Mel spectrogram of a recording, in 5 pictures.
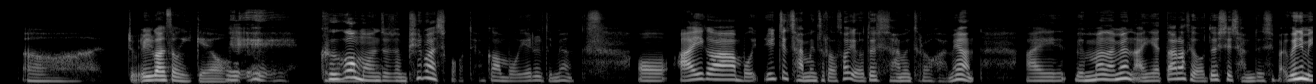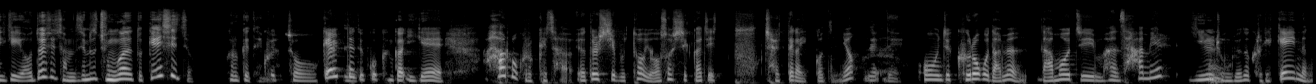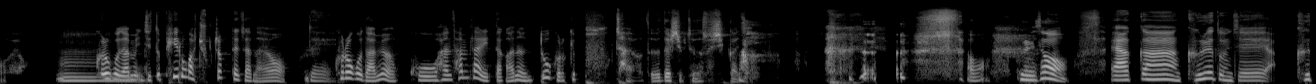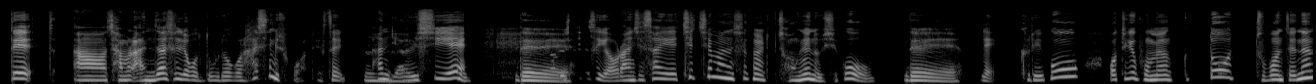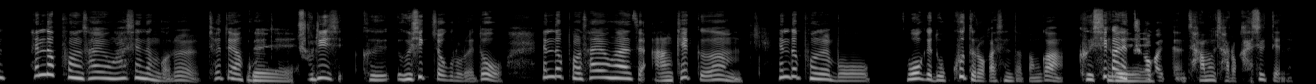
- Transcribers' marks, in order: laugh; teeth sucking; tapping; laugh; other background noise
- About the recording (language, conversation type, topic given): Korean, advice, 잠들기 전에 마음을 편안하게 정리하려면 어떻게 해야 하나요?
